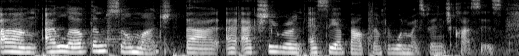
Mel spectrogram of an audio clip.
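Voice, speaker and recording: With music in the background, a woman with an American accent talks at a fairly quick pace, her medium pitch showing ordinary variation. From California Central Valley. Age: 20s. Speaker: vlogger. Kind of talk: casual vlog monologue. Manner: casual, hesitant with fillers.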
